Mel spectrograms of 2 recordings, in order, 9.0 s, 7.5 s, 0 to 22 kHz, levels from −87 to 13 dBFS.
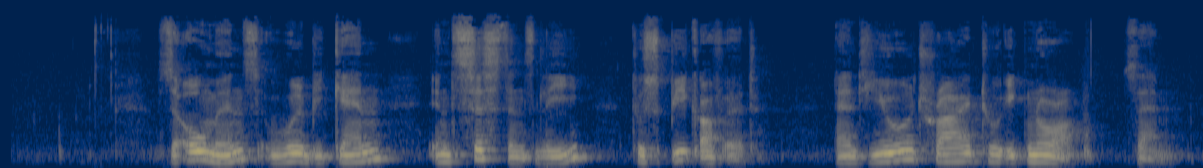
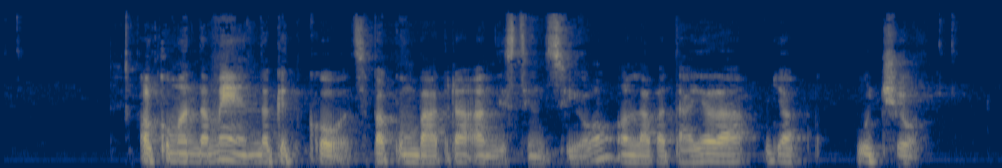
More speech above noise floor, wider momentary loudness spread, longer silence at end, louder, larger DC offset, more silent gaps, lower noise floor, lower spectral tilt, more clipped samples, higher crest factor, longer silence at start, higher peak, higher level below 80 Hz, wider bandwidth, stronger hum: second, 36 dB vs 49 dB; first, 15 LU vs 11 LU; second, 0.25 s vs 0.65 s; second, -33 LUFS vs -29 LUFS; neither; neither; second, -69 dBFS vs -78 dBFS; first, -4.5 dB/octave vs -3 dB/octave; neither; second, 16 dB vs 24 dB; first, 1.2 s vs 1.05 s; second, -18 dBFS vs -8 dBFS; second, -82 dBFS vs -76 dBFS; about the same, 15.5 kHz vs 16.5 kHz; neither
